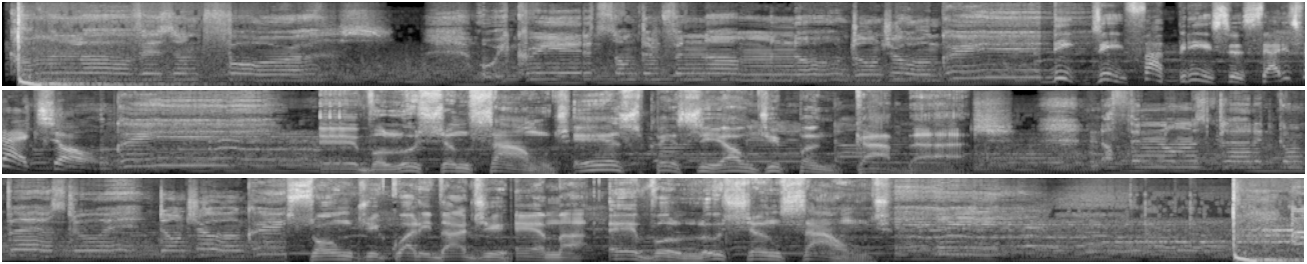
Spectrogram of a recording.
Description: esp de pancada

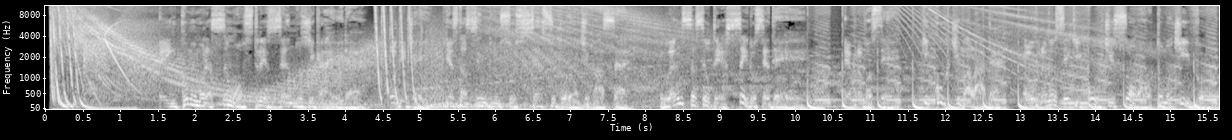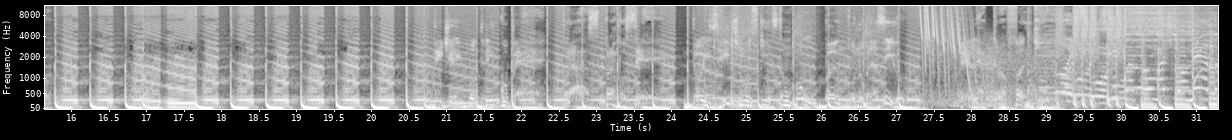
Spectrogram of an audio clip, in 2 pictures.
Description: eletro funk e funk bass

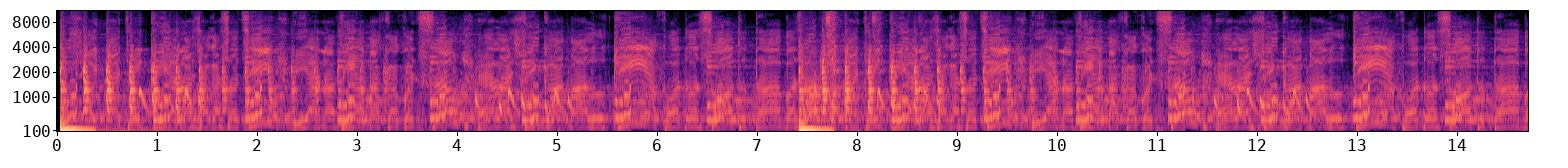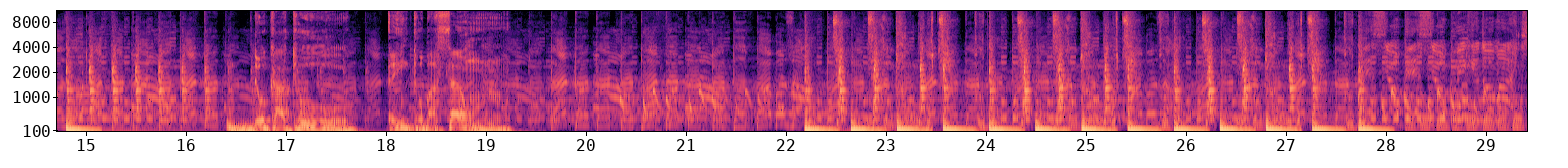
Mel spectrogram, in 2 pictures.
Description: funk agressivo

